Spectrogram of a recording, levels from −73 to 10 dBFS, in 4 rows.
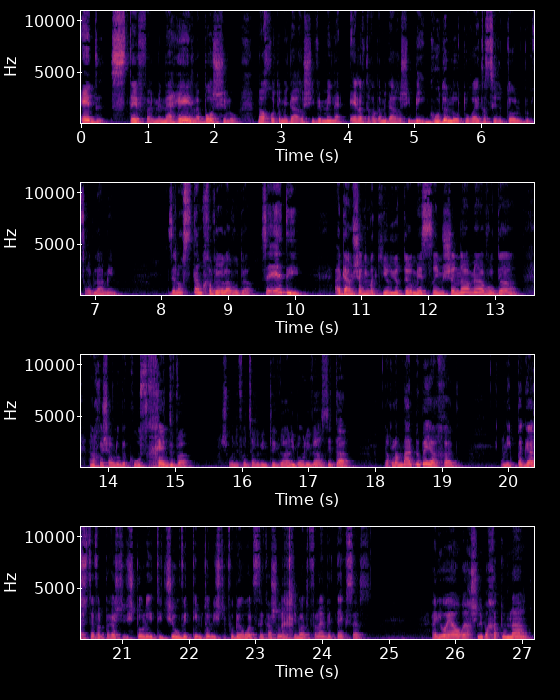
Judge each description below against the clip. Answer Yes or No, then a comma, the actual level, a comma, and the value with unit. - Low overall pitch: No, medium, 160 Hz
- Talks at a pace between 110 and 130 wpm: No, fast, 150 wpm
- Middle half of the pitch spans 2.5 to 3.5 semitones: No, average, 4.5 semitones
